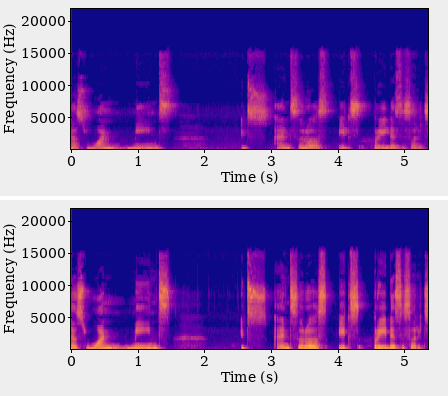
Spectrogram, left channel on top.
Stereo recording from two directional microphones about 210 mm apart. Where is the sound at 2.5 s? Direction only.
50° right (ahead or behind).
